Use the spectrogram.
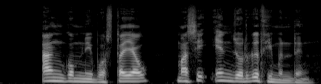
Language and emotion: Bodo, disgusted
